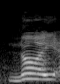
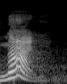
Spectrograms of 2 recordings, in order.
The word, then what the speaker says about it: noi: It's ado, and then it's supposed to be noi, emphasis on the noi. It's mil ra, not mil el. The emphasis on the latter part of the word, not the beginning of the word. So far, so good. But so this noi we need to talk about. It's supposed to have a kamatz. So how do you pronounce a kamatz? So Sfaradim, or people in Israel, they pronounce the kamatz as an a. It's nai.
